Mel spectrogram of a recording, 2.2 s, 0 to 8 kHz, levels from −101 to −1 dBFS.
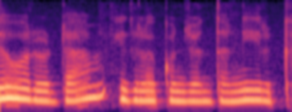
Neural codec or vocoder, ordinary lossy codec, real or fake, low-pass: none; none; real; none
